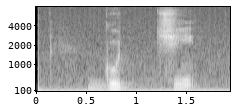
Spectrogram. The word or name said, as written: gucci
